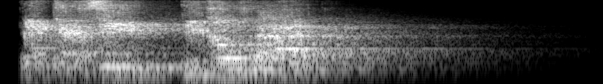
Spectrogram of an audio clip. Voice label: Player Spotted, Battle Barks

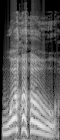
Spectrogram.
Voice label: Horse Stop Adult; Duviri

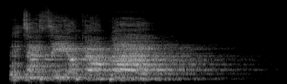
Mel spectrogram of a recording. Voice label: Player Spotted Corpus Venus Male, en; Warframe; Battle Barks

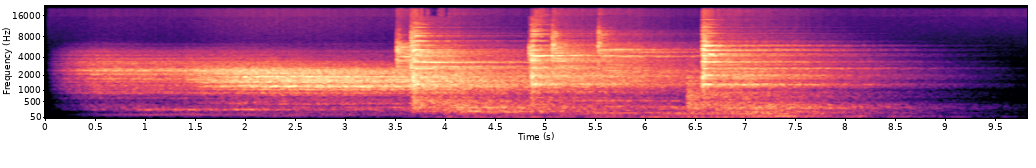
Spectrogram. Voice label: Warrior Echo, Ambience, Crypt; Champion Crypt

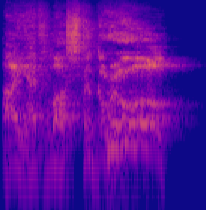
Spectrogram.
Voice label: Sight Lost Shout, Barks Battle Soldier; Sinecure Soldier

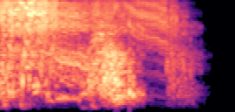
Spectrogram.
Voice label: Vocal Death; Warframe; Corpus; Arisoctrats; Mini Moa

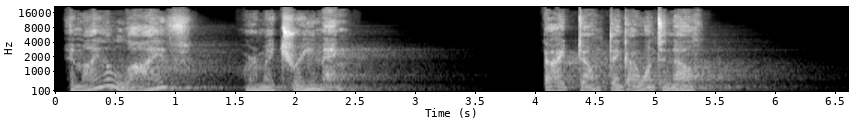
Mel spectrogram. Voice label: Citizen Male, en, Mall; Warframe; Citizens

